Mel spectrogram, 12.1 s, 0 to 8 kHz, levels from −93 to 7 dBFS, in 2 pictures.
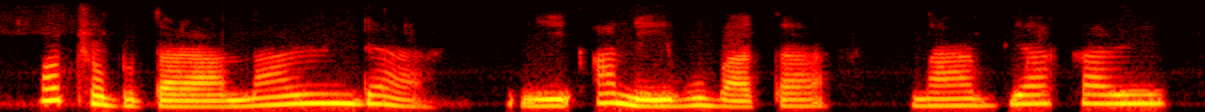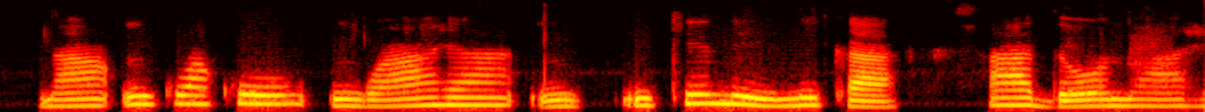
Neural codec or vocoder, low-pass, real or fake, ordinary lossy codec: none; 7.2 kHz; real; none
